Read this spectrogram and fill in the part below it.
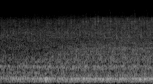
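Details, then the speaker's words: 1991 Volkswagen Westfalia with Subaru engine conversion, freshly started ahead of a 20-minute break-in: steady even low idle, smooth hum, no knocks or misses; running properly, coolant heat at front radiator still a concern. "but uh it's running it's purring you can hear it so far so good"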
